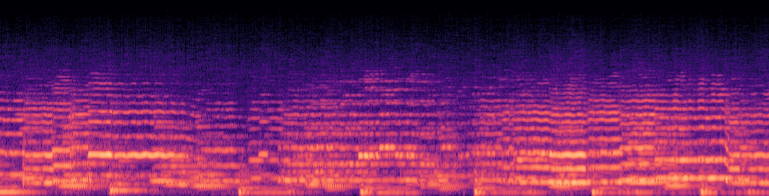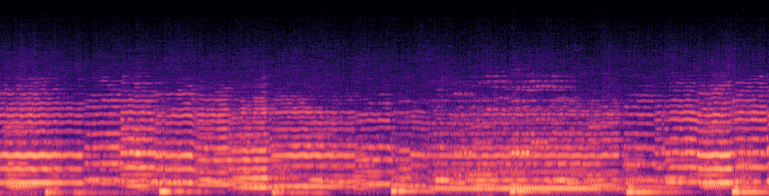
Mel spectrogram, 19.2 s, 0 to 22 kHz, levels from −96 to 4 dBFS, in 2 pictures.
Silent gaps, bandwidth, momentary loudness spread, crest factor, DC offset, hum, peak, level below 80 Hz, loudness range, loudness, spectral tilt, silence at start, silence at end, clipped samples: none; 6.8 kHz; 11 LU; 16 dB; under 0.1%; none; -2 dBFS; -42 dBFS; 5 LU; -18 LUFS; -9.5 dB/octave; 0 s; 0 s; under 0.1%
